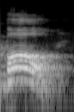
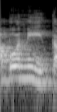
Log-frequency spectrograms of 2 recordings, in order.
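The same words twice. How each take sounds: First: "bonita" as bo, ni, ta with long gaps; syllable by syllable. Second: Said in the usual way. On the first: Shown as a demonstration. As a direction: open the mouth separately for each beat of "bonita". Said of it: "Quantas vezes eu abro a boquinha". ("bonita" sílaba por sílaba, com pausas) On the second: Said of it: "pra falar bonita".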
